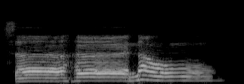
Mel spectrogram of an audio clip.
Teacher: This A U come together. But Au is at the top, as slightly at a higher pitch.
